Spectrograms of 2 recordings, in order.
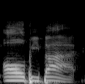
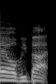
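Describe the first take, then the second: First: It is said big and dramatic. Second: It is said casually, low energy.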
